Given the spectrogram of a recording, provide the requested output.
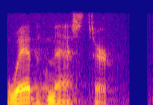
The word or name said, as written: webmaster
